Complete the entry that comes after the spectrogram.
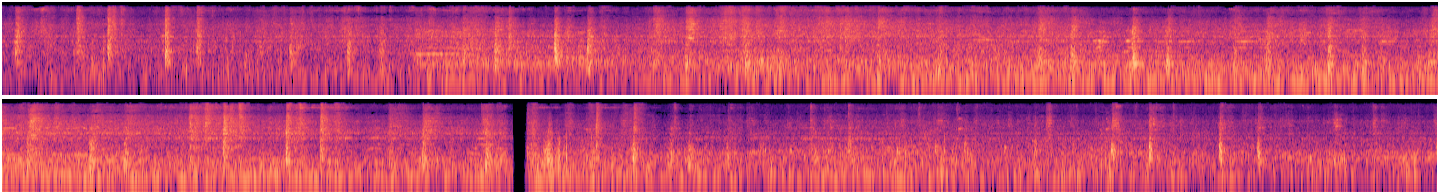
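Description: Passenger train running along the track, heard from aboard: a steady rumble of the carriages with the wheels clicking over rail joints. The sound cuts out for an instant about two-thirds of the way through.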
